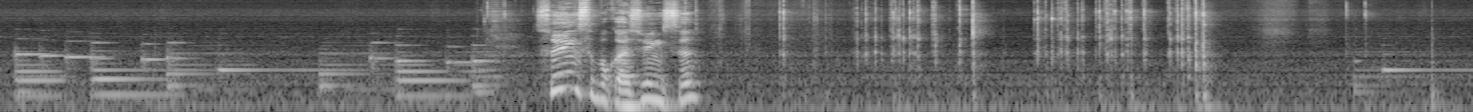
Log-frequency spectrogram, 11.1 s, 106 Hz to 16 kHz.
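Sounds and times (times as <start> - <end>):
computer keyboard typing: 5.8 - 9.2.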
